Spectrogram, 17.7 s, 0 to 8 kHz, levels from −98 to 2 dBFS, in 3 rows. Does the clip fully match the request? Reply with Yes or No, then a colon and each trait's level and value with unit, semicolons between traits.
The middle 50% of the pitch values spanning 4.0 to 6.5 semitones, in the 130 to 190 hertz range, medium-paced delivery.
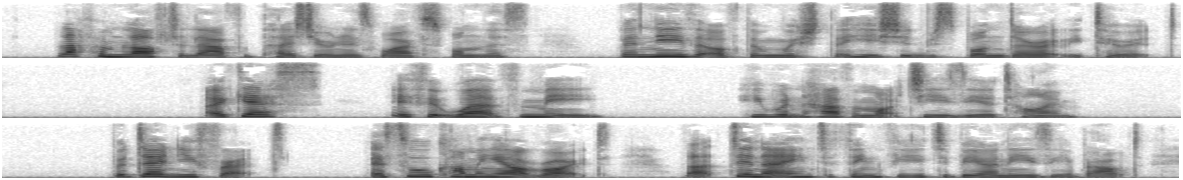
No: average, 4.6 semitones; high, 210 Hz; average, 185 wpm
